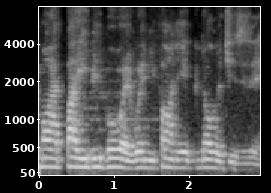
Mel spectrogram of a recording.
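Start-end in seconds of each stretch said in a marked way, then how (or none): none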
